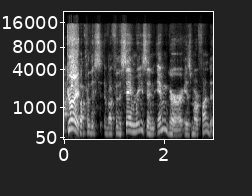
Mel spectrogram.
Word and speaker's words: Imgur: Because calling it Imager is bad and dumb, Ben.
